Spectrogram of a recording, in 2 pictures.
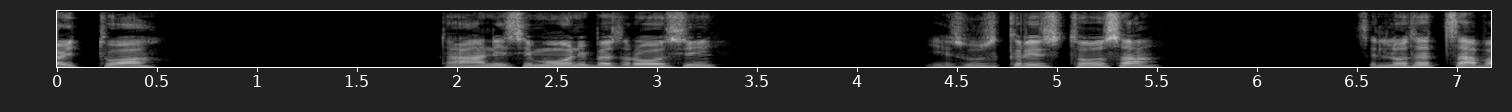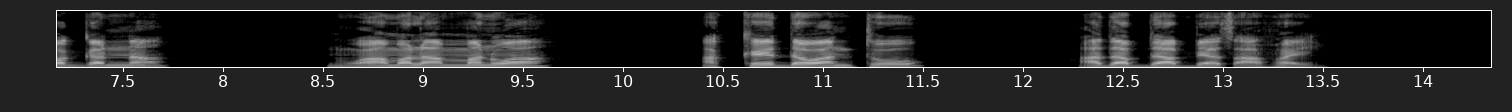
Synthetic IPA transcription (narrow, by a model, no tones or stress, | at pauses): jt̪ːʊwaː | t̪aːnɪsɪmo̞ːnɪpɛt͡sʼɾo̞ːsɪ | jɛ̰sus̬kɪɾɪst̪o̞ːsɐ | t͡sʼɪlːɔt̪ɛt͡sːaːbɐɡːɐnːɐ | nʊ̰waːmɐlɐːmːɐnʊwaː | ɐkːe̞ːd̪ːɐwɐnt̪ːo̞ː | hɐ̰d̪ɐb̚d̪aːbːɪjat͡sʼa̰ːfɐj̰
